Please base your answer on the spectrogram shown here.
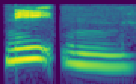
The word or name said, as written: neaten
